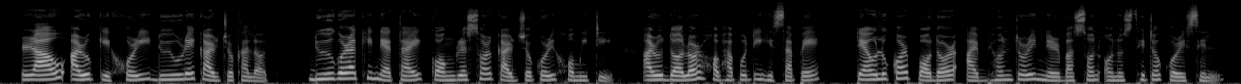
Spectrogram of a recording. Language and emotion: Assamese, neutral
